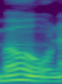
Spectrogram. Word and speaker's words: Mohn: 32-year-old Pennsylvania resident Justin moan I think is how you pronounce it m or moan m o h n is how it's spelled um he has been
